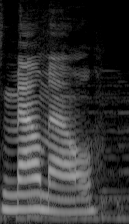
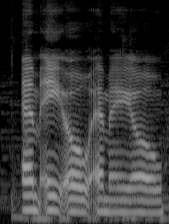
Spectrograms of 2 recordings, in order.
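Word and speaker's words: Maomao: Uh, it is Malmau like mao mao from apothecary diaries.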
